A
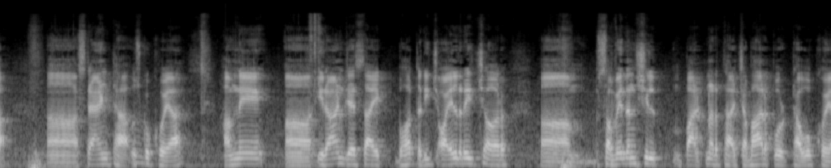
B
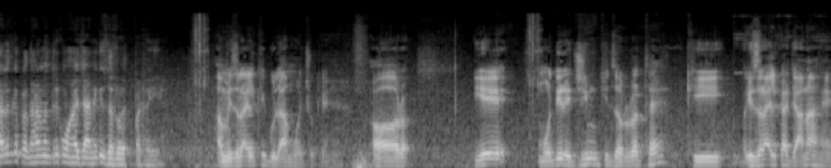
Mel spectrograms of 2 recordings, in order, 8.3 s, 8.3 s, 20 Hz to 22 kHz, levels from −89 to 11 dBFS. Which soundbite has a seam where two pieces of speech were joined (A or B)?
B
